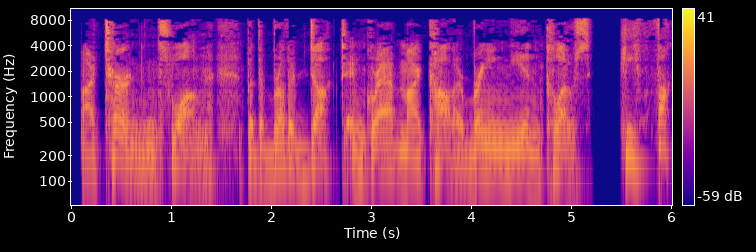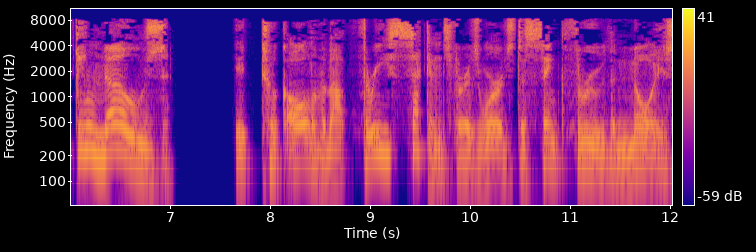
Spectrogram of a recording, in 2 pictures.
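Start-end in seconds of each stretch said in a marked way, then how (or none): 5.5-7.0 high, slow urgent yell; alarmed shout. Acted. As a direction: blurt the bad news with alarm.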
